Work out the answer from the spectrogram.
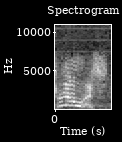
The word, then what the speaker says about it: Louis: story at the plant Lois Lois my name is Lewis not Lois Jake Williams everybody interpolates me name wrong it's Lewis l o u i s Lois uh Louise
